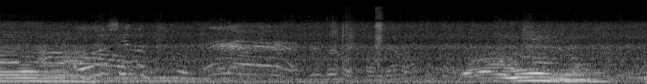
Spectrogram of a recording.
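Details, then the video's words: A female tiger at Fresno Chaffee Zoo in 2007, after the zoo had closed to the public, gives deep, drawn-out moaning roars after drinking, eating and pacing, while people talk nearby. "Tiger Roars at Fresno Chaffee Zoo"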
